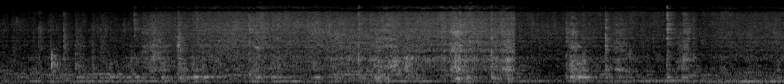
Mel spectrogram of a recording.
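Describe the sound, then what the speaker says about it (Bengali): Ground spices for a country chicken curry sizzle in hot oil in a pan, with repeated scraping stirs and clinks over a steady frying hiss, close and moderately loud. "এবার সব রকম মশলাকে ভালো করে কষিয়ে নেবে"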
